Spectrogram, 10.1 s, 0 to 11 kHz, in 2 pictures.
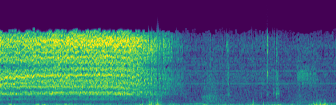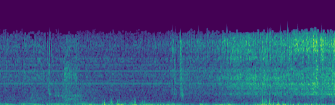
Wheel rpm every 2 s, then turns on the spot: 150, 10, 0, 20, 50.
2-4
